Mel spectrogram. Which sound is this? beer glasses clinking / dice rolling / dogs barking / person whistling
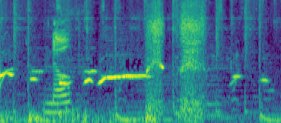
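person whistling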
